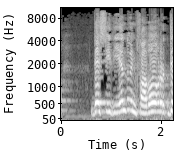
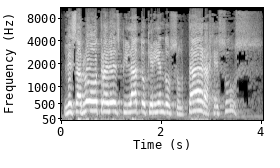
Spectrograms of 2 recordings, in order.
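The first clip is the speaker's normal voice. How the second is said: ordinary talk, nothing marked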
